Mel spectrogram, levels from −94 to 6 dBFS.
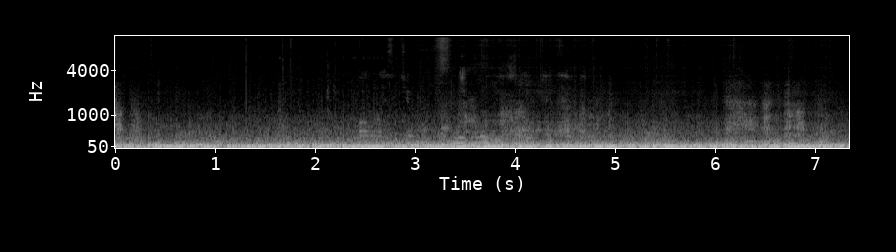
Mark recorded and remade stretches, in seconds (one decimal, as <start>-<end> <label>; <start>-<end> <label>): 0.0-1.0 remade; 1.0-3.2 recorded; 3.2-7.3 remade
